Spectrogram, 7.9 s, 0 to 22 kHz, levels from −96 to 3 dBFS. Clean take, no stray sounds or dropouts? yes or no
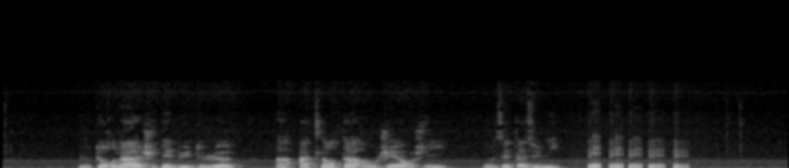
no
